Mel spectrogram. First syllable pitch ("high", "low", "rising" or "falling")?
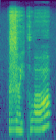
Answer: low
